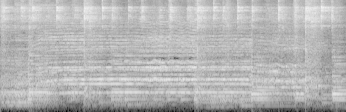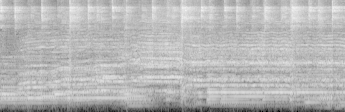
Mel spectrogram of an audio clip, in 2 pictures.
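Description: Gospel choir singing sustained chords, with organ accompaniment and a tambourine played in a steady beat. The chords break off and start new phrases about four and five seconds in and again near eight seconds.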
